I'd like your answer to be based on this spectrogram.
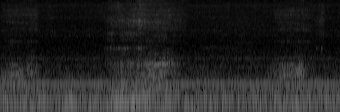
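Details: Soft, irregular open-mouth snoring breaths from a sleeping woman, over a steady background hum; mild snoring, audio only.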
